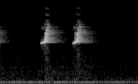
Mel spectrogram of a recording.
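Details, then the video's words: Quail calling: two sharp, high, upswept notes in quick succession, about a third of a second apart, over a steady low electrical hum. "Dhoghla Batair Ki Awaz | Harlequin Quail Calling | King Quail Calling | Female Rain Quail Calling"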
